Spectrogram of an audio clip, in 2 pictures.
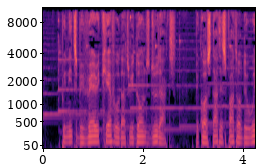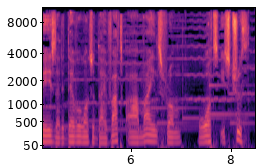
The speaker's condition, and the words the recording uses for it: None; typical speech.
